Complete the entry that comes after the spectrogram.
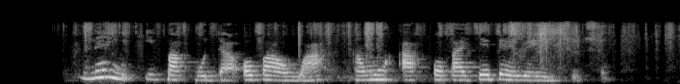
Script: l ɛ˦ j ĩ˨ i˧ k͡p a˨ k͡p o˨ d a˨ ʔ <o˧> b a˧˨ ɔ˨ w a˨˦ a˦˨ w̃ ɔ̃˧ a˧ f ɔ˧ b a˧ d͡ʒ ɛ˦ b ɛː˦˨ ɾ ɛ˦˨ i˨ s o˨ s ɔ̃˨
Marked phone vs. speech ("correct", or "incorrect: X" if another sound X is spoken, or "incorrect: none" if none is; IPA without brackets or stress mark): incorrect: ɔ˧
